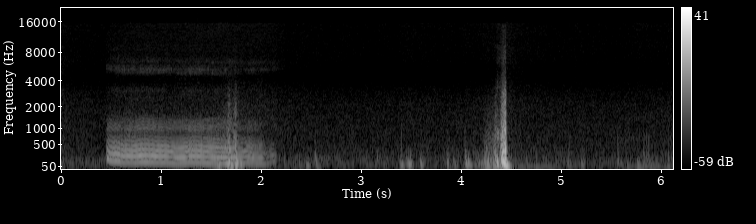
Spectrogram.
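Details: Sleeping pet dog snores with one low, buzzy, slightly wavering drone lasting under two seconds, followed by faint rustles and a single sharp knock.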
